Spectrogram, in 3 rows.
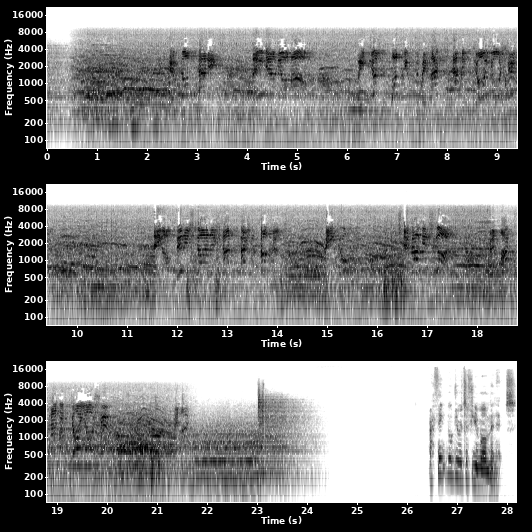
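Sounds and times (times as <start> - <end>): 
large crowd behind crash barriers outside a front door murmuring and chattering: 0.5 - 21.8
scattered shouts from a crowd: 0.5 - 21.8
low steady rumble of an engine running: 0.5 - 23.0
speech: 26.9 - 28.1.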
